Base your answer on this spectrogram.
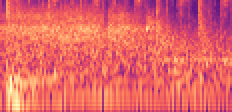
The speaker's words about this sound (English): State police helicopter drops it. There is the explosion.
